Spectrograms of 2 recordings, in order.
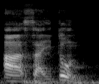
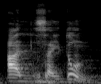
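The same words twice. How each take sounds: First: "a zaitún" slowly, l melted into z; assimilated article. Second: "al zaitún" slowly with the l sounded; unassimilated article. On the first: Lecturer showing students the real form, swallowed l. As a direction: lengthen into the z of "a zaitún", no l. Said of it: "se dice a zaitún". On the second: Lecturer showing students the form not said, sounded l. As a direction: separate "al" from "zaitún", l clear. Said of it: "no se dice al zaitún". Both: Shown as a demonstration.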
